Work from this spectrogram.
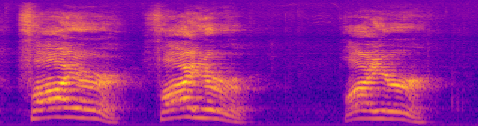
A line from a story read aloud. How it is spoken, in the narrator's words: yelling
